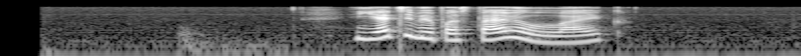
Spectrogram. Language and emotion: Russian, positive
